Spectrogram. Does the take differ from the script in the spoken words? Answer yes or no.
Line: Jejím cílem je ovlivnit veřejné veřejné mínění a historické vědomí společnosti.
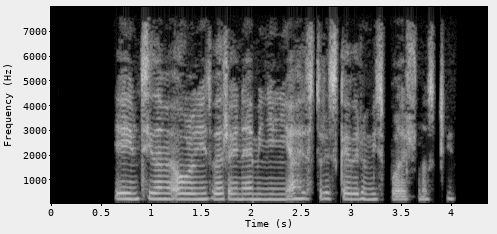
yes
